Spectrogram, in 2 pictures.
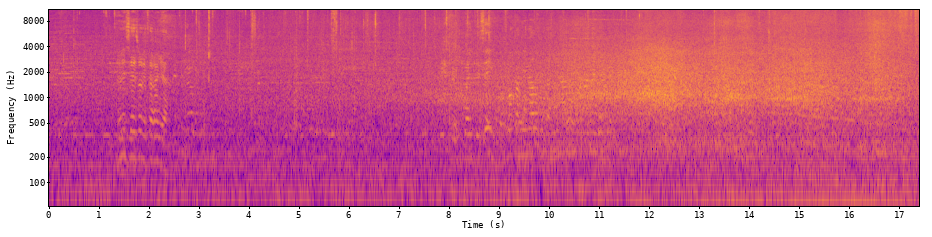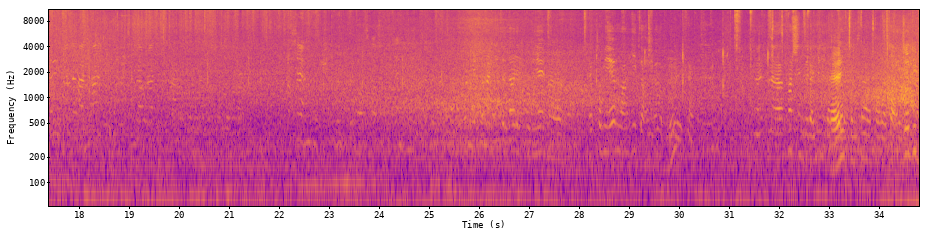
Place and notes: Rue du trone, Ixelles - Rue du trône
In the street, Zoom H6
